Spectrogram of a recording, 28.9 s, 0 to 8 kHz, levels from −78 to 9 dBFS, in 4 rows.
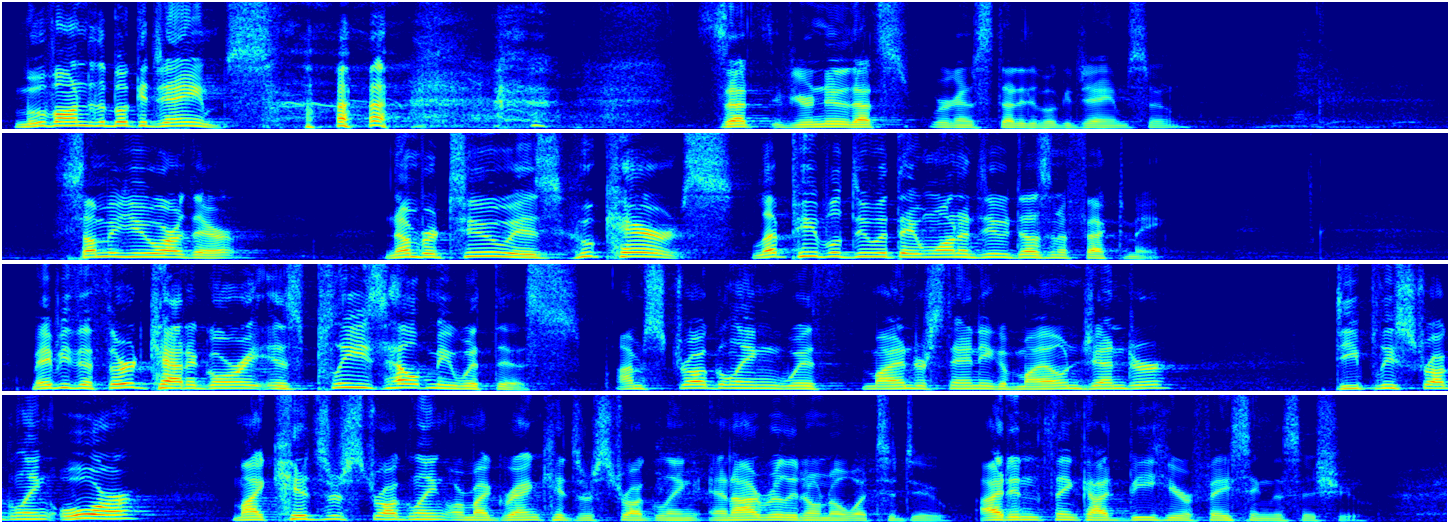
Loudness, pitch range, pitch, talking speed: -20 LUFS, 145-205 Hz, 170 Hz, 190 wpm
